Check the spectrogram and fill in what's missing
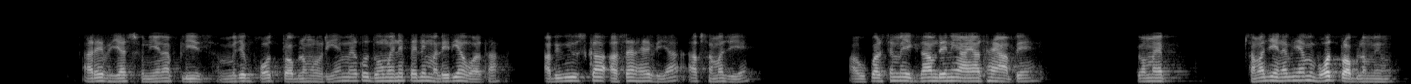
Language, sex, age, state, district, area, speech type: Hindi, male, 18-30, Madhya Pradesh, Balaghat, rural, conversation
